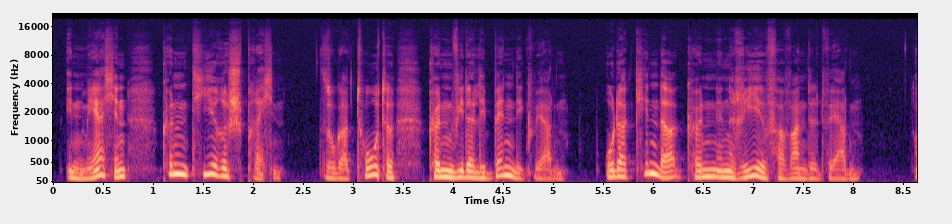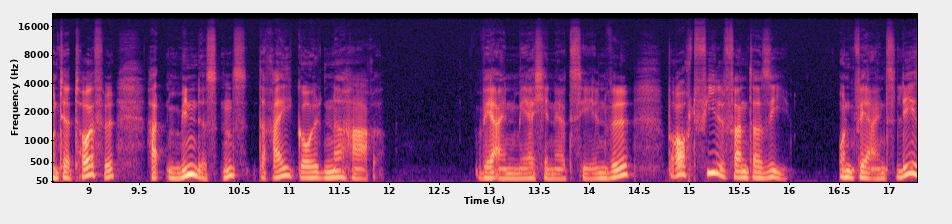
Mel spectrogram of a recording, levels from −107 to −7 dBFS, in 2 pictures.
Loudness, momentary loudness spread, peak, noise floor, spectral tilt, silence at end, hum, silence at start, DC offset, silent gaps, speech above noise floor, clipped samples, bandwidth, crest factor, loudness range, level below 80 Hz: -24 LUFS; 13 LU; -4 dBFS; -70 dBFS; -7 dB/octave; 0 s; none; 0.15 s; under 0.1%; none; 47 dB; under 0.1%; 15.5 kHz; 20 dB; 3 LU; -64 dBFS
